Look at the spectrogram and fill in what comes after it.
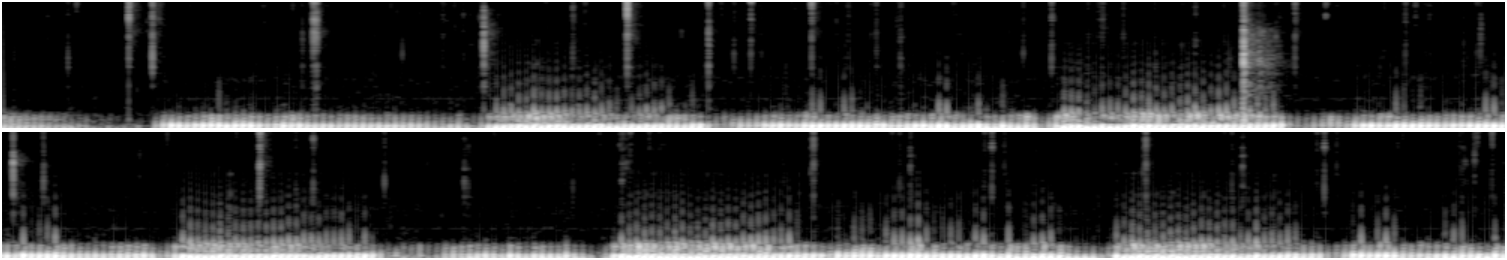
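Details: Steady cat purring, a deep rumbling buzz repeating in breath-length swells about every one to two seconds, accompanied by frequent crisp crackles of a burning fireplace.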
